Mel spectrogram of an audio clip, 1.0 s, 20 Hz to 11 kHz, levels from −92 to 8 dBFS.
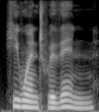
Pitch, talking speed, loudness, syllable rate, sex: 165 Hz, 180 wpm, -18 LUFS, 4.5 syllables/s, female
